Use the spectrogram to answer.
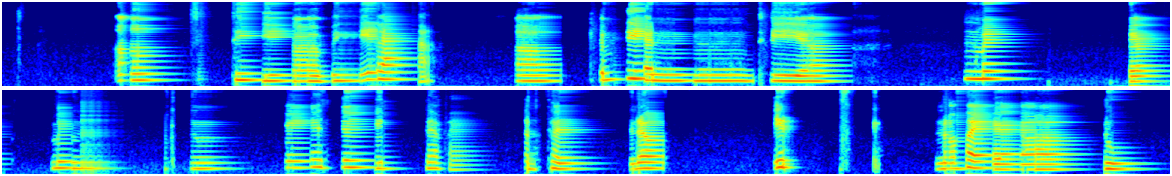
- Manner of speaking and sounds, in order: distorted speech; unintelligible speech; unintelligible speech
- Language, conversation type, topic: Vietnamese, podcast, Bạn chọn bạn đời dựa trên những tiêu chí nào?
